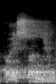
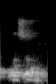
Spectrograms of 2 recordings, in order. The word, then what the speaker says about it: Poisson: Ya, ini Jerman ini bukan Poisson ya, walaupun tulisannya Poisson ya, tapi kita bacanya Poisson karena ini adalah bahasa Jerman.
